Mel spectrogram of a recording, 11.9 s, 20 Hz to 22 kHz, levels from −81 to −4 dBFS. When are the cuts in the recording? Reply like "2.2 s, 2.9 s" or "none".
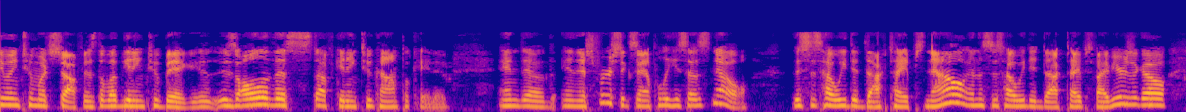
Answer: none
